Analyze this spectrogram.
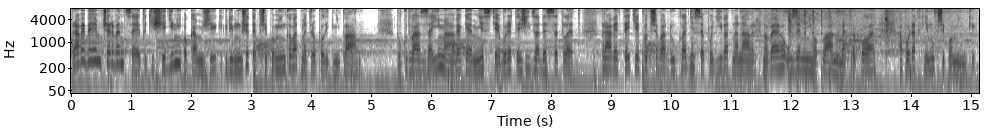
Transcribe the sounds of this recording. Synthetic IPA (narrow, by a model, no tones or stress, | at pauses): pɾaːvjɛbjɛɦɛmt͡ʃɛɾvɛnt͡sɛjɛt̪o̞cɪʃjɛɟɪniːʔo̞kamʒɪɡɡdɪmuːʒɛt̪ɛpr̥ɪpo̞miːŋko̞vat̪mɛt̪ɾo̞po̞lɪt̪ɲiːplaːn | po̞kut̪vaːszajiːmaːvjakɛːmːɲɛscɛbudɛt̪ɛʒiːt̪zadɛsɛt̪lɛt̪ | pɾaːvjɛt̪ɛcjɛpo̞t̪r̝̥ɛbaduːkladɲɛsɛpo̞ɟiːvat̪nanaːvr̩xno̞vɛːɦo̞ʔuːzɛmɲiːɦo̞plaːnumɛt̪ɾo̞po̞lɛʔa̰po̞dat̪kɲɛmupr̥ɪpo̞miːŋkɪ̰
